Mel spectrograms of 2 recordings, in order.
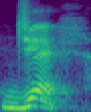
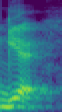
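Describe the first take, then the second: First: The letter is said as j followed by y. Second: The letter is said with the traditional cluster sound. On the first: The speaker calls it right. "पर इसका सही उच्चारण अगर आप देखें तो जय होता है" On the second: The speaker calls it wrong. "पर आप अपन क्या बोलते हैं?"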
